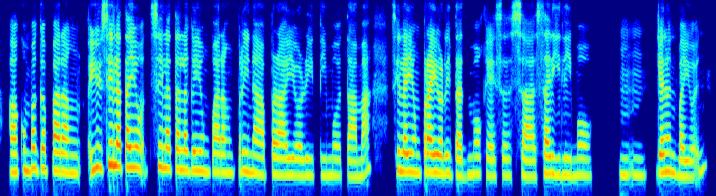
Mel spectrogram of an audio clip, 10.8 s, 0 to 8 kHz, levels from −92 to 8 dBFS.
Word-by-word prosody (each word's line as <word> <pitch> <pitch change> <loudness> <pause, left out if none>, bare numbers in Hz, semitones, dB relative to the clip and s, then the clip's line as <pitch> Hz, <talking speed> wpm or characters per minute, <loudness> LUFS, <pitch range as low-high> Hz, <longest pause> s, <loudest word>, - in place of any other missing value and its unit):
ah, 255 -1 +2
kumbaga 295 +1 +1
parang 255 -3 +2 0.2
iyu 300 +4 +2
sila 335 +2 +6
tayo 315 -1 +4
sila 310 0 0
talaga 280 -2 0
yung 265 -2 -4
parang 250 -1 -1
prinapriority 220 -4 -3
mo 215 -1 -8
tama? 205 +8 -4 0.2
Sila 265 -2 +2
yung 250 -1 -2
prayoridad 240 -4 +4
mo 230 +1 -8
kaysa 215 0 -7
sa 200 -2 -3
sarili 220 -1 -1
mo, 215 -1 -7 0.4
mm. 220 -1 -11 0.2
Gano'n 250 0 +2
ba 205 -2 -1
yun? 260 +10 -8
245 Hz, 140 wpm, -22 LUFS, 215-265 Hz, 0.4 s, sila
